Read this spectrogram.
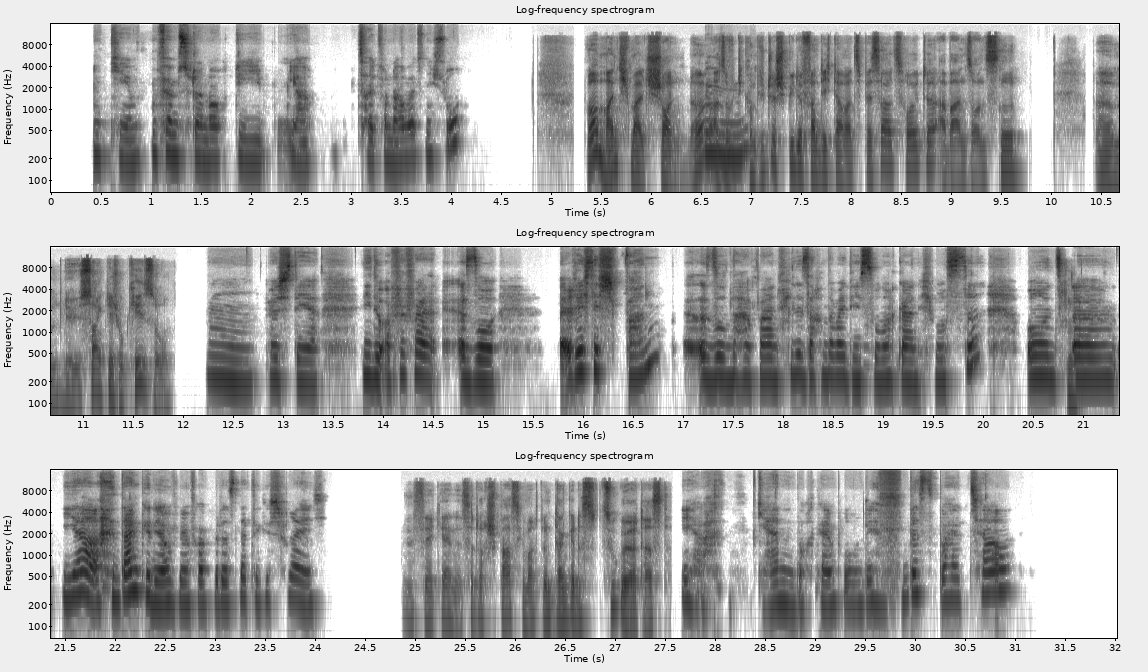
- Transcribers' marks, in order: chuckle; laugh; laughing while speaking: "Problem"
- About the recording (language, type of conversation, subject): German, podcast, Wie hat Social Media deine Unterhaltung verändert?
- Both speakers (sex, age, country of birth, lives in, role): female, 25-29, Germany, Germany, host; male, 45-49, Germany, Germany, guest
